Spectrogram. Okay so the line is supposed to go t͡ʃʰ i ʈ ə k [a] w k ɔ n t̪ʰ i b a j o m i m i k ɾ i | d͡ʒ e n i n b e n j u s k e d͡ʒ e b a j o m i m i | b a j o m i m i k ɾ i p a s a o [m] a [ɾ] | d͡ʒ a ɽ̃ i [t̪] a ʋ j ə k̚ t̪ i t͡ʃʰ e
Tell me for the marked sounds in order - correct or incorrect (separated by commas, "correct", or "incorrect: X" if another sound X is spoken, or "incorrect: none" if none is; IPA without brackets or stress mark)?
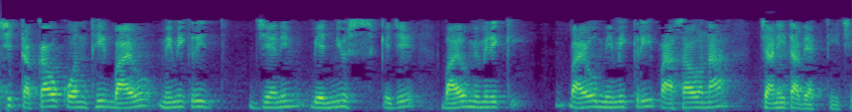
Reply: correct, incorrect: n, incorrect: none, correct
